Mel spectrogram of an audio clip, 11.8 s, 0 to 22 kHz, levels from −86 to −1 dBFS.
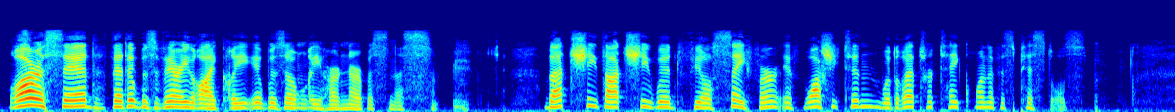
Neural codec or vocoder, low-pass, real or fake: vocoder, 22.05 kHz, 80 mel bands, Vocos; 7.2 kHz; fake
